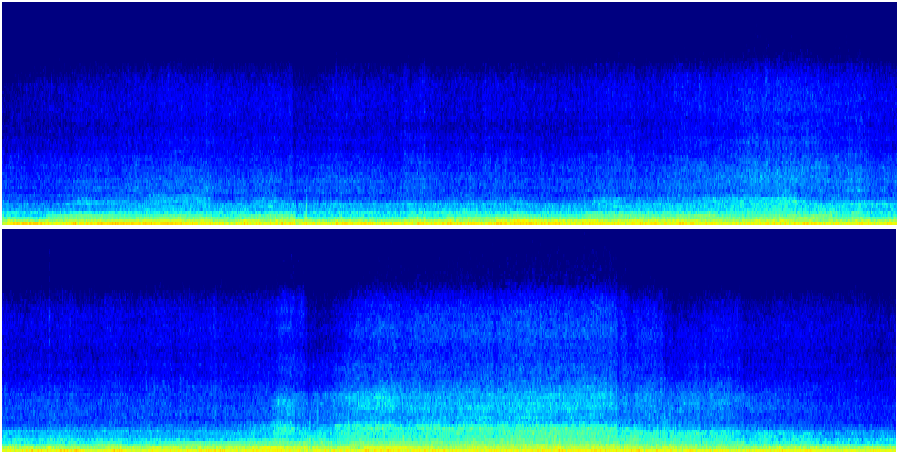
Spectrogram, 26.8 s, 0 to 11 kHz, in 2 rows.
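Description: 2018 BMW M2's turbocharged inline-six heard from inside the cabin under hard track driving: the engine note climbs in pitch through the revs several times and drops back at each shift or lift, with steady road and wind noise. The hiss grows louder during the second half as the car runs faster.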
